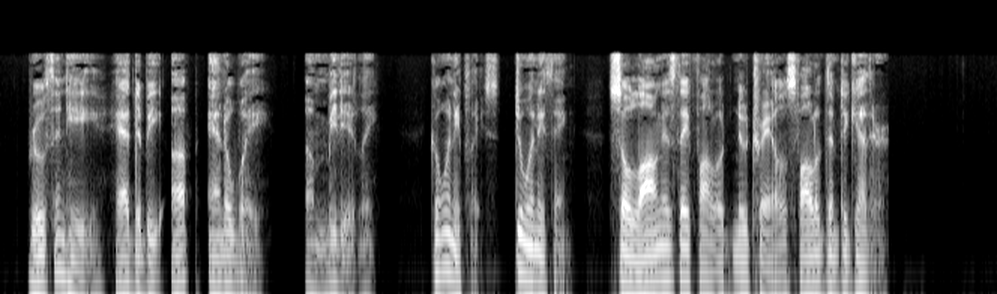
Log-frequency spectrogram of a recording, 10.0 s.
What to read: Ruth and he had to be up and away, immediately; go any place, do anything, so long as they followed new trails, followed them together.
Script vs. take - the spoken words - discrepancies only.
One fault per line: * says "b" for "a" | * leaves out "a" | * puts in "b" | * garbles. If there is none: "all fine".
all fine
